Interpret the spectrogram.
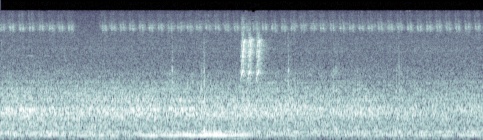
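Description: A short, high bird call about three seconds in, over a continuous high-pitched pulsing insect trill and steady outdoor background noise.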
